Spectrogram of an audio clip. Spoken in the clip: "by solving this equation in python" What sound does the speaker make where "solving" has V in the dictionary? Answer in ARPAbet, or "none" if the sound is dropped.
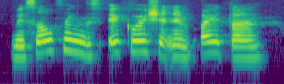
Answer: F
